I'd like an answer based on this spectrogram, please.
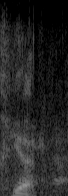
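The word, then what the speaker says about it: Győr: this challenge in the Hungarian city of Gyor well I think that's how it's pronounced I did ask a local and they told me that's roughly right it's spelled gyor with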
